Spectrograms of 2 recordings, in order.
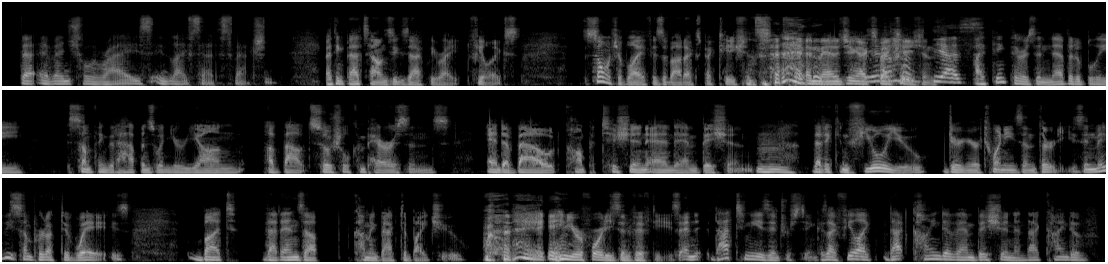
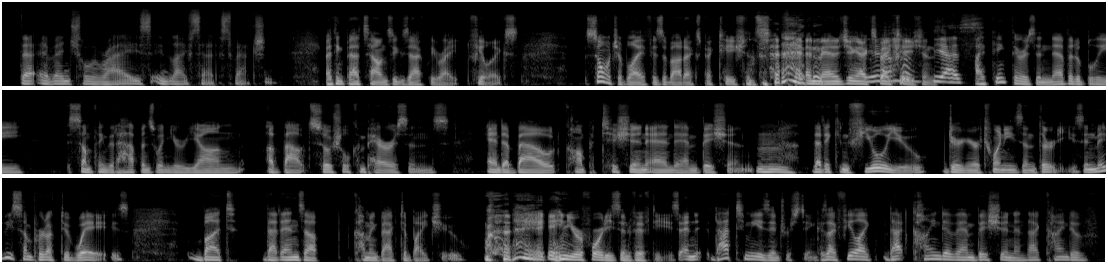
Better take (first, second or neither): second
